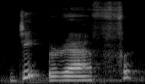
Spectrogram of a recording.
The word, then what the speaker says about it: giraffe: and read G RAF G RAF remember it has a double F and silent e at the back so he does not make the sound here G RAF ok surprised now we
